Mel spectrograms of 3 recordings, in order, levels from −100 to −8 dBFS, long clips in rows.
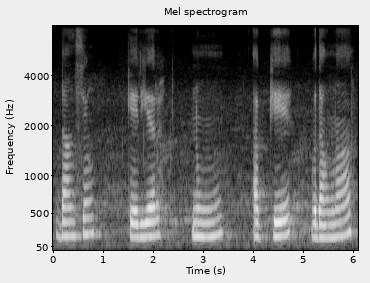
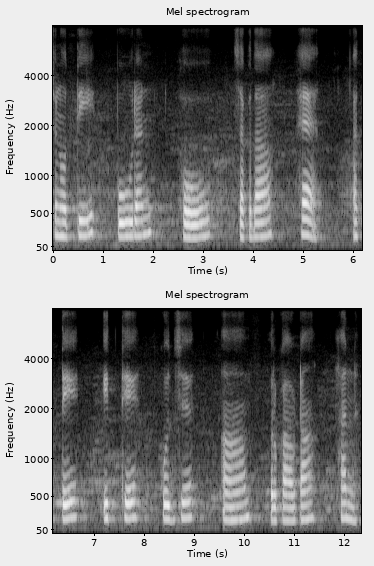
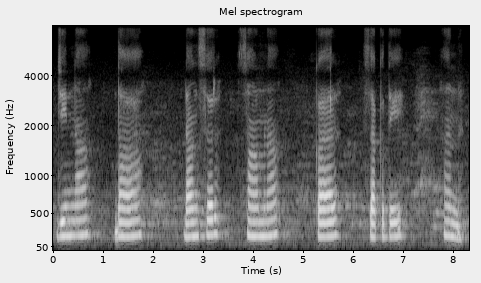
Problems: none marked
